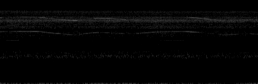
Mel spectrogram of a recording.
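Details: Steady high-pitched whine of a high-speed dental handpiece continuously cutting composite to uncover the second, shallower screw access of an upper all-on-4 implant prosthesis; dental drill.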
